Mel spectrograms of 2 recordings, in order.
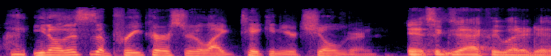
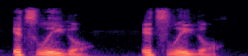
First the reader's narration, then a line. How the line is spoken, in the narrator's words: Park responded calmly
